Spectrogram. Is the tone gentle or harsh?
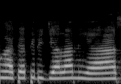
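gentle. It is said in a warm, gentle tone. The speaker calls it right. "itu doa loh"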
